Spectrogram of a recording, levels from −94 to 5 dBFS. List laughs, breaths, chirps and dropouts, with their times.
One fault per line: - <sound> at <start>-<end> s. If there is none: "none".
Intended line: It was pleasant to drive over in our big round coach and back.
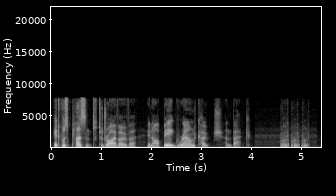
- laugh at 4.6-5.2 s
